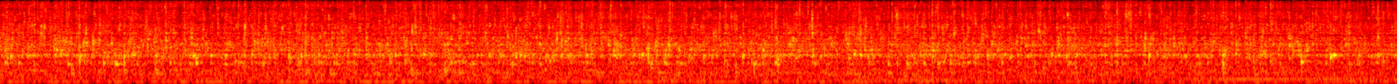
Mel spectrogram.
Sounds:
toilet flushing

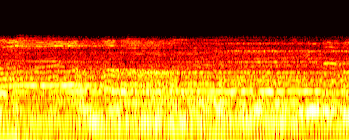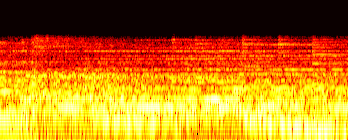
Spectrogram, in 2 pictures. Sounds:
music

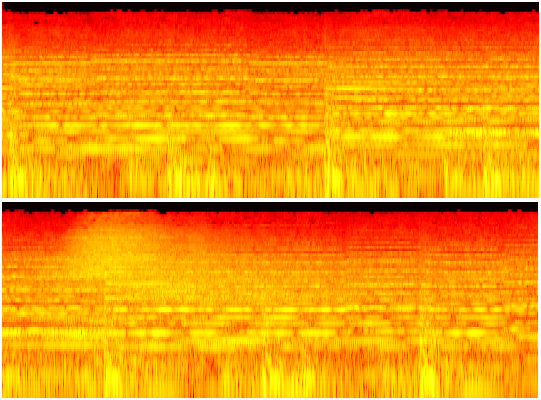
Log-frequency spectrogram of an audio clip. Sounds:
music
soundtrack music
independent music

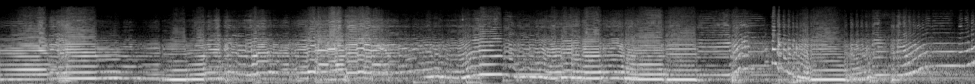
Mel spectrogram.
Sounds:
music
cello
musical instrument
playing cello
bowed string instrument
classical music

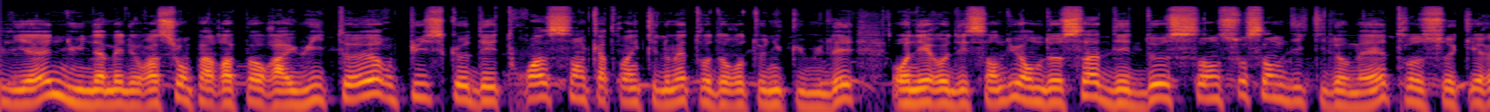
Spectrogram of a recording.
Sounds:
radio
speech

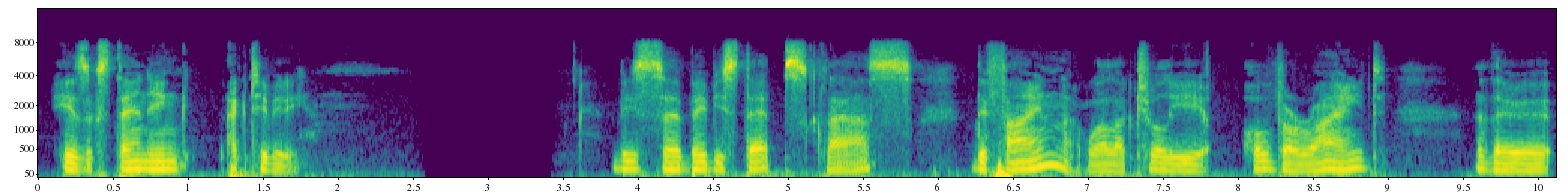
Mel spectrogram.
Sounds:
speech

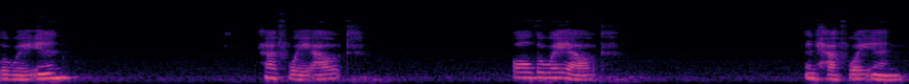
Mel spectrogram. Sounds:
speech

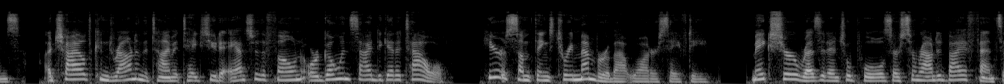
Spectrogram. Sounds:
speech

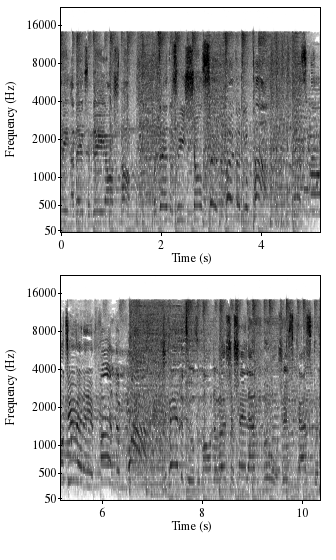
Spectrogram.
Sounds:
music

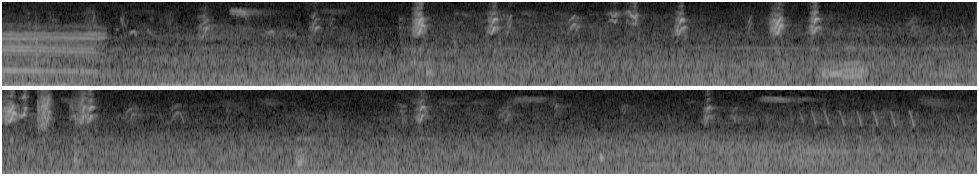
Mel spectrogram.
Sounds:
barn swallow calling

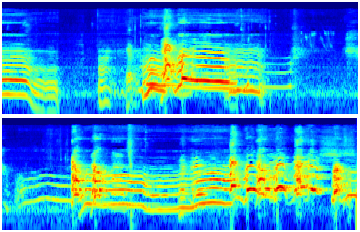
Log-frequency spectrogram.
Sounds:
dog howling

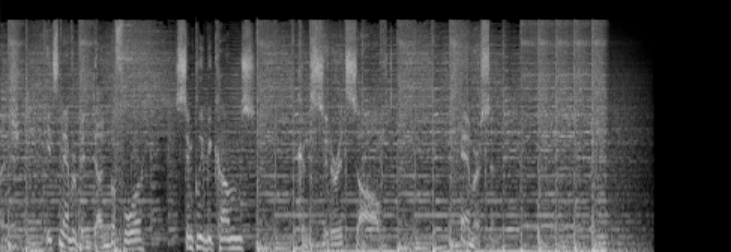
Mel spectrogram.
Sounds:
speech
music

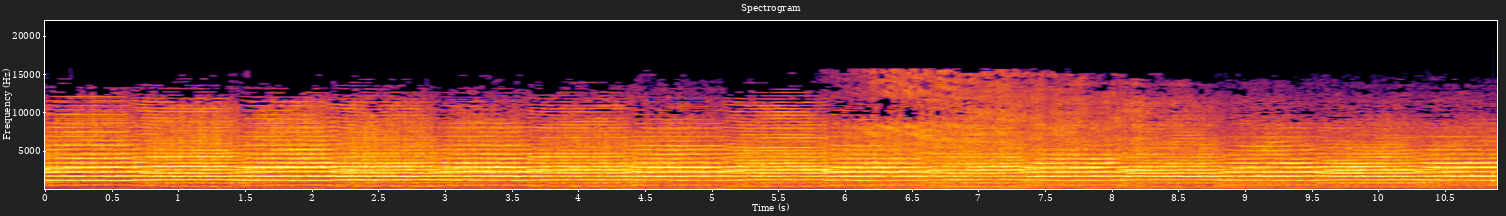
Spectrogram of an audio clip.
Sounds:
fire truck siren

